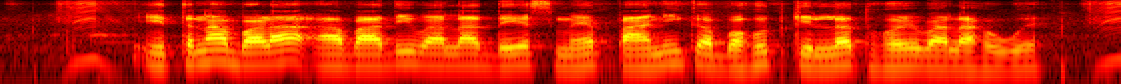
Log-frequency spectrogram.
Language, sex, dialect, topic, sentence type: Bhojpuri, male, Western, agriculture, statement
